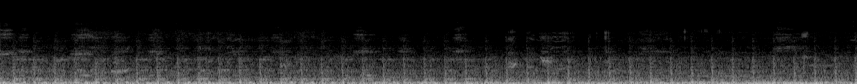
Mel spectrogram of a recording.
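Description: A steady low rumbling drone, the tense underscore of a horror film, with faint small ticks over it and no let-up.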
